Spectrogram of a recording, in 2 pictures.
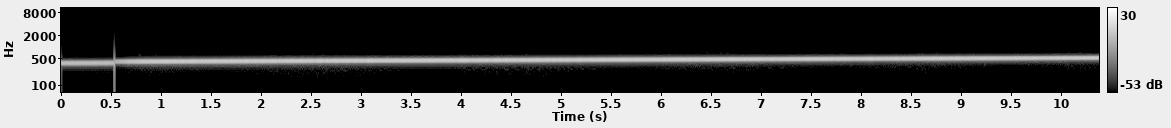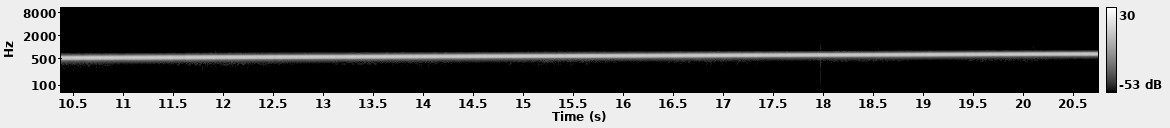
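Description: A single pure electronic tone rising slowly and evenly in pitch, with a faint click about half a second in.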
